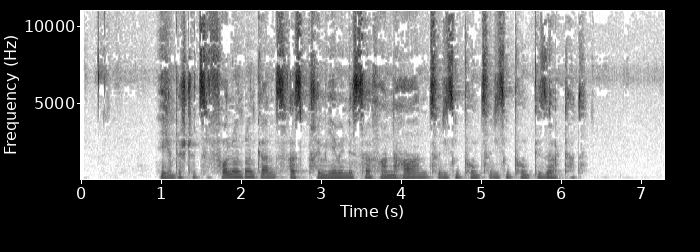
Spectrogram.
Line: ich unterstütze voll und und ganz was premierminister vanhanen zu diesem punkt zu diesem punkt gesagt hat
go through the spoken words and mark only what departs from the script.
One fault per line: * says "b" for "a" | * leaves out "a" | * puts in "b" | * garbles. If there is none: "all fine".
all fine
